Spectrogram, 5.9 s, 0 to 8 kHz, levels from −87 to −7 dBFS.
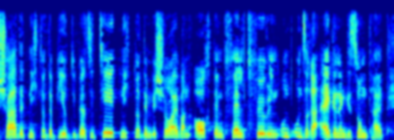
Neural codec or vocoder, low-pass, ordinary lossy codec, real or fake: none; 7.2 kHz; none; real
